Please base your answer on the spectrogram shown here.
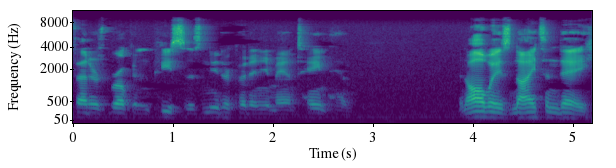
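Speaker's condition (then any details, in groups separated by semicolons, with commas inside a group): No condition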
